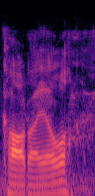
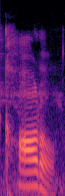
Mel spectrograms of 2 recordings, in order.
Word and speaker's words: Caudle: He says Caudle. I told him it's Caudle.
